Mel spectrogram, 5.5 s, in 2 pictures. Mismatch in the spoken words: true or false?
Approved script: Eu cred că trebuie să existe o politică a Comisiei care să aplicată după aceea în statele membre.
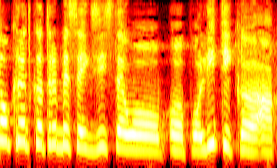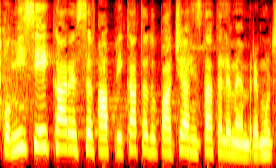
false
